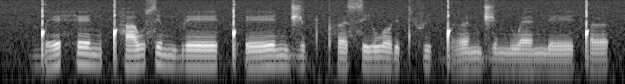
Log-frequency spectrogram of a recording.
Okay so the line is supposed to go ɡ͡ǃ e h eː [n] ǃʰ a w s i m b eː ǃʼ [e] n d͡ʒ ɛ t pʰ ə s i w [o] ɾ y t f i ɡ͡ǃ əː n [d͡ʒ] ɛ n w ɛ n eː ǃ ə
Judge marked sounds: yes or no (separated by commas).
yes, no, yes, yes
